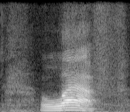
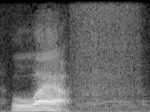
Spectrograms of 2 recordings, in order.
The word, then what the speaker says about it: laugh: a strong R Freedom laugh notice the GH combination in that word laugh telephone notice the pH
